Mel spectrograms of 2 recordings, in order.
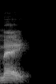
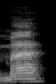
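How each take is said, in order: First: The name does not rhyme with Kai. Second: The name rhymes with Kai. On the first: "I'm just saying May because the other one is Kai" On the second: "like Kai"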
